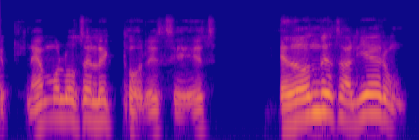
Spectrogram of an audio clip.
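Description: Against a quiet background, a man with a Costa Rican accent talks at a moderate pace with lively intonation. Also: dry sound with no echo. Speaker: interviewer. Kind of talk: interview. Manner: formal. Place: home room. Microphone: video call.

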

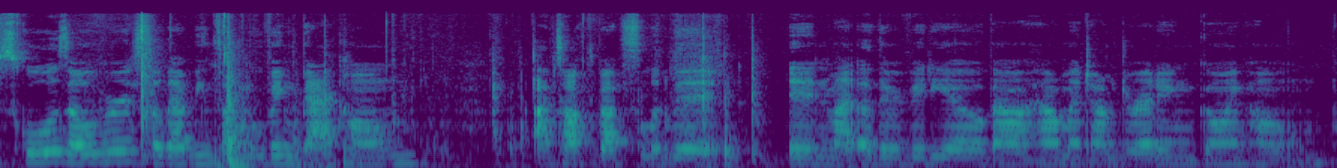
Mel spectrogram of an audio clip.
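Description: A woman talks at a moderate speed while loud noise fills the background. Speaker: beauty vlogger. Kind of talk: casual vlog chat. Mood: relaxed, reflective. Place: home room. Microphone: phone near.

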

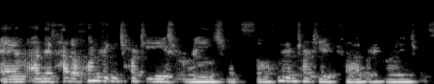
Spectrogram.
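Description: Against a quiet background, a man with an Irish accent speaks at a moderate pace. His medium-pitched voice is somewhat breathy, with fairly even intonation. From Ireland, Midlands; Ireland. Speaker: PhD researcher in agriculture; webinar presenter. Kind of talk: lecture. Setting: webinar. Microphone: video call.

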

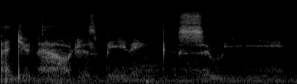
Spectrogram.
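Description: A very slow, whispered delivery from a man. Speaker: ASMR creator. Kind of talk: guided relaxation. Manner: gentle, soft-spoken. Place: home room. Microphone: studio mic.

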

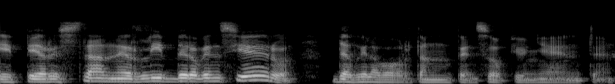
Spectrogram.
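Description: With a Roman accent, a man at medium pitch talks at a very slow pace. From Rome, Italy.

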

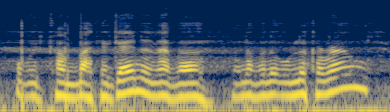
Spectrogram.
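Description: With light background noise, a man's voice comes across dry with no echo. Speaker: walking tour vlogger. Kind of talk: casual vlog chat. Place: street. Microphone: phone near.

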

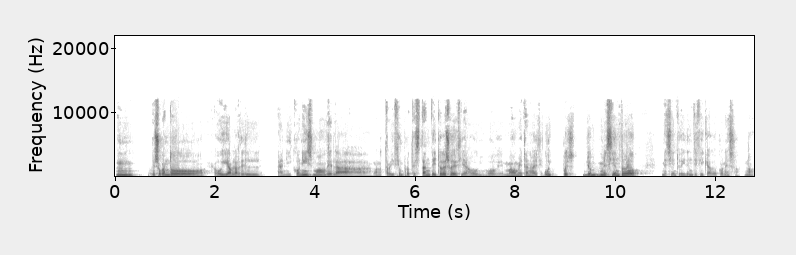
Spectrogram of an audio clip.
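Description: Speech with a dark, mellow tone moves at a very slow pace, with ordinary pitch variation and big swings in loudness, over a quiet background. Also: man. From Alicante, Spain; Spain. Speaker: poet. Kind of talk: poetry reading and talk. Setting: live event with audience. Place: classroom. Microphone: podium.

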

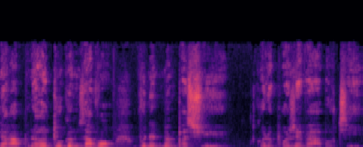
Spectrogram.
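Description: At a moderate pace, a man is talking. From Cameroon. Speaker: pastor. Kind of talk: TV interview. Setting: studio. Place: studio. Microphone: lapel.

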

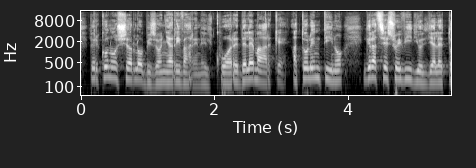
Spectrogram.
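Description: A man has an unremarkable speaking voice, fairly high in pitch, with ordinary pitch variation. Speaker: TV news reporter. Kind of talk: TV news report narration.

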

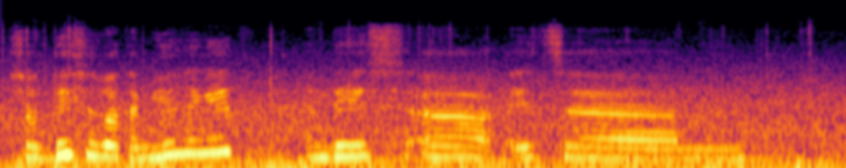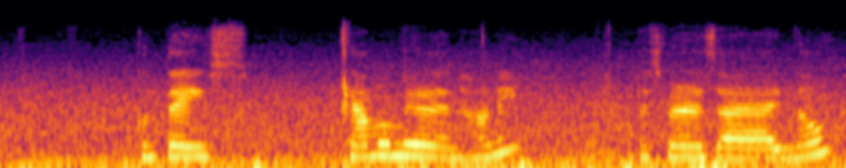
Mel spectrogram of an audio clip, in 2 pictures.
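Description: Soft-spoken and slow, a woman talks at a fairly high pitch with ordinary pitch variation over clear background noise.

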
